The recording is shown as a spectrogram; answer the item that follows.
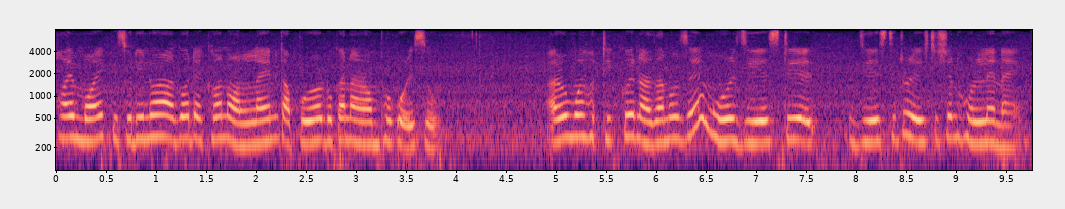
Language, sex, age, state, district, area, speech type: Assamese, female, 18-30, Assam, Dhemaji, rural, spontaneous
